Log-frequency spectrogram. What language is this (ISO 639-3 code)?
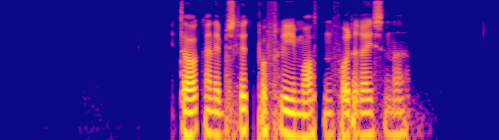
nor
